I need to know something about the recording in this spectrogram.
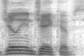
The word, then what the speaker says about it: Gillian Jacobs: girls on hbo and uh yeah is it gillian jacobs or jillian gabe jacobs how do you pronounce her name jillian jacobs yeah yes uh she is now guest starring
